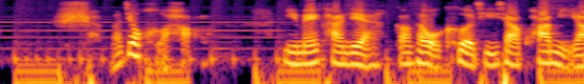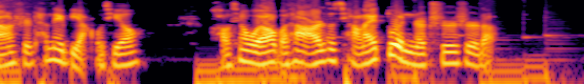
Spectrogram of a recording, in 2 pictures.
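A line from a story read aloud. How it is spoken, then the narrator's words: Sneering laugh. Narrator (Chinese): 韦妈妈冷笑一声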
